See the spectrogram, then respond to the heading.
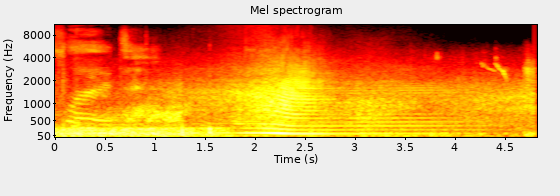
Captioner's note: hot rod car passing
